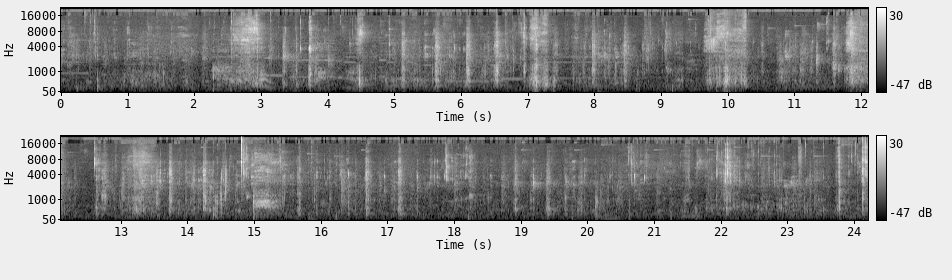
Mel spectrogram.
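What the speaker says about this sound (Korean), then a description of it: "음, 난 사천탕수육 처음 먹어봐" Crunchy bites and chewing of Sichuan-style tangsuyuk, spicy sweet-and-sour fried pork, eaten close to the mic, with crisp bursts of crunching spread across the stretch between quieter chewing and no talk.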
